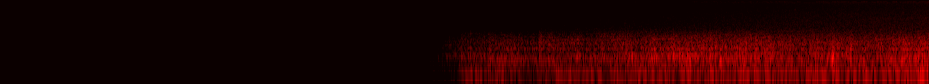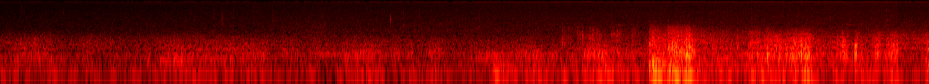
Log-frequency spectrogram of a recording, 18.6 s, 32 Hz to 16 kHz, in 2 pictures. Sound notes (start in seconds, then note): 6.4 sound of rain falling; 15.1 lightning sound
